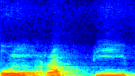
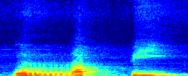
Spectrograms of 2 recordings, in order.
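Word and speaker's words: قُلْ رَبِّ: Nah, bacanya bukan ul robbi, tapi cara membacanya yang paling sebelah kiri itu ya, bacanya bukan ul robbi tapi ur robbi.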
